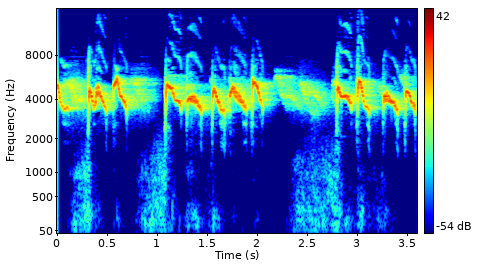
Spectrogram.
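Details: Malaysian white-eye singing in Singapore in warm, sunny, stable weather on 20 March 2023. High, bright, twisting notes come in rapid clusters over a continuous thin warble, with brief pauses between phrases.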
